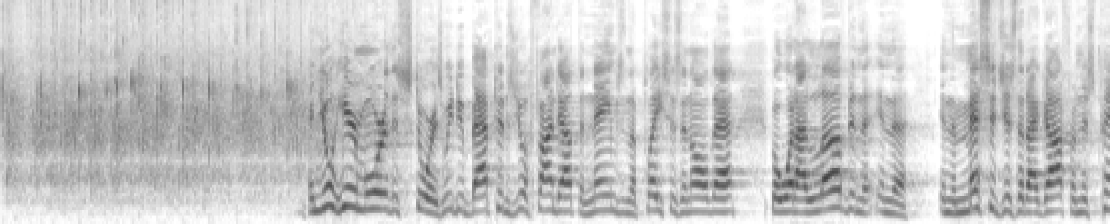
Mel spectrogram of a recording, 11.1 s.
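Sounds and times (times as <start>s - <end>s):
crowd applause: 0.0s - 3.5s
speech: 3.1s - 11.0s.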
